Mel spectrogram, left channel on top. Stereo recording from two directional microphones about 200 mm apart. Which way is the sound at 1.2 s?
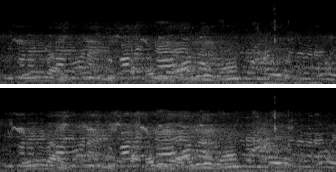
40° right (ahead or behind).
